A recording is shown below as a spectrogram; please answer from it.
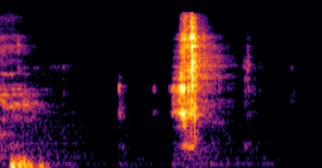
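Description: Hand-tool handling noise as a flange bolt is run in by hand with a screwdriver on the engine's gear reduction cover: a soft bump at the start and a short metallic scrape about a second in.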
